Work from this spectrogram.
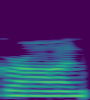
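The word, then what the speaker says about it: Gráinne: I looked up how to pronounce this. So, Darmud and Gro were like these uh lovers and Gro had been a promised to marry this sort of older man named Fon.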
